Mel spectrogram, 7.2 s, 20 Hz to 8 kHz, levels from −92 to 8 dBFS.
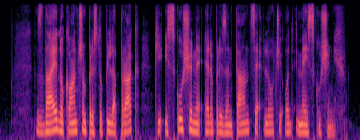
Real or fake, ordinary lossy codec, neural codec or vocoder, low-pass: fake; none; codec, 24 kHz, 0.9 kbps, WavTokenizer, medium speech release version 1; 7.2 kHz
